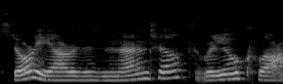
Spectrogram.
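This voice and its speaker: A woman's put-on character voice, medium in pitch, with lively intonation and a fairly slow pace. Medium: read story. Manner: stern.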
